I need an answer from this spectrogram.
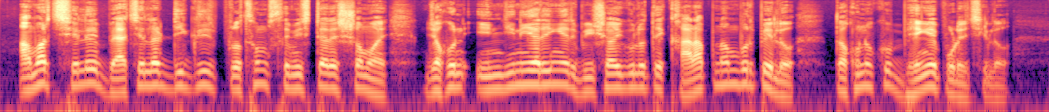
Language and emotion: Bengali, sad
